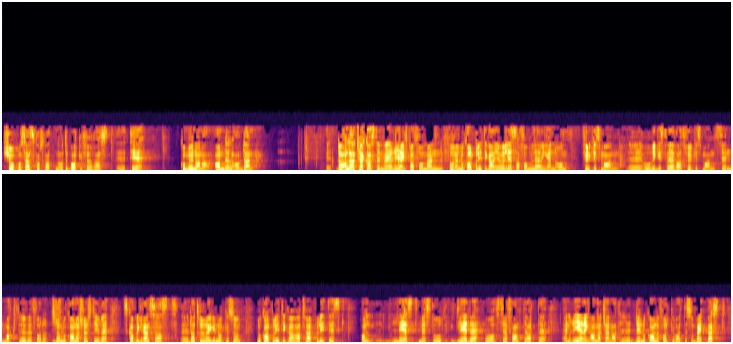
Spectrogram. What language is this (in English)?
Norwegian Nynorsk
